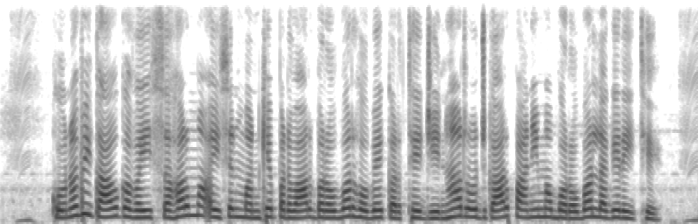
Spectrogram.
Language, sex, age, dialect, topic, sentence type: Chhattisgarhi, male, 46-50, Central, banking, statement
